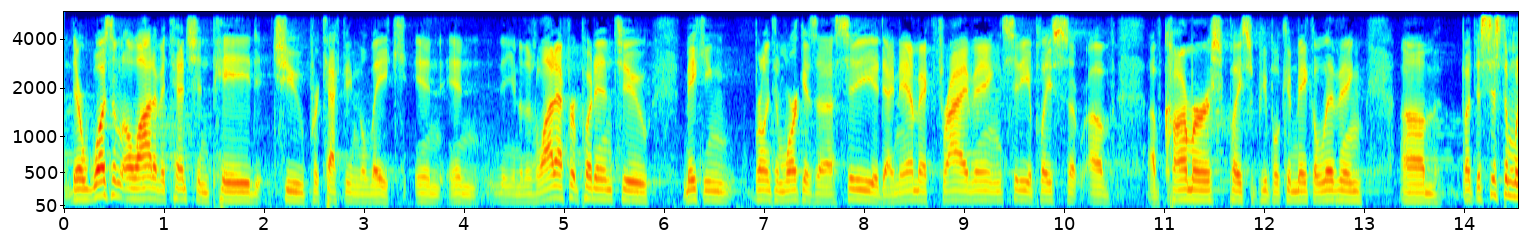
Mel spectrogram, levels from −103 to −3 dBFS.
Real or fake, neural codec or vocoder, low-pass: real; none; 5.4 kHz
